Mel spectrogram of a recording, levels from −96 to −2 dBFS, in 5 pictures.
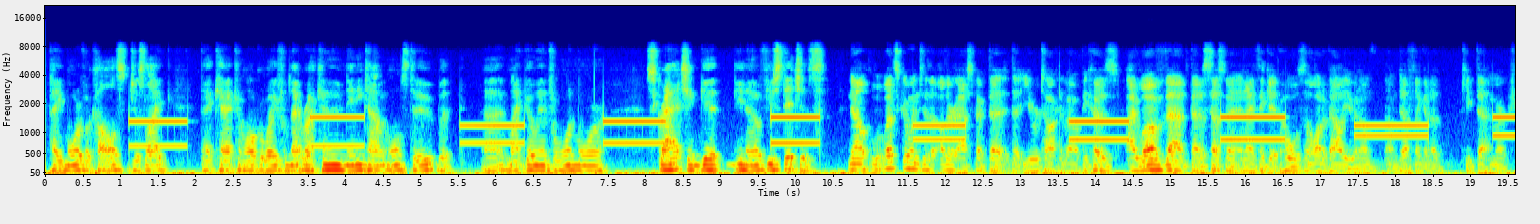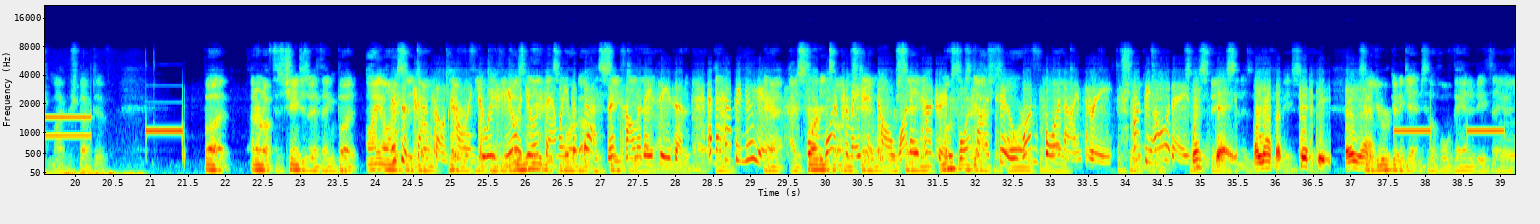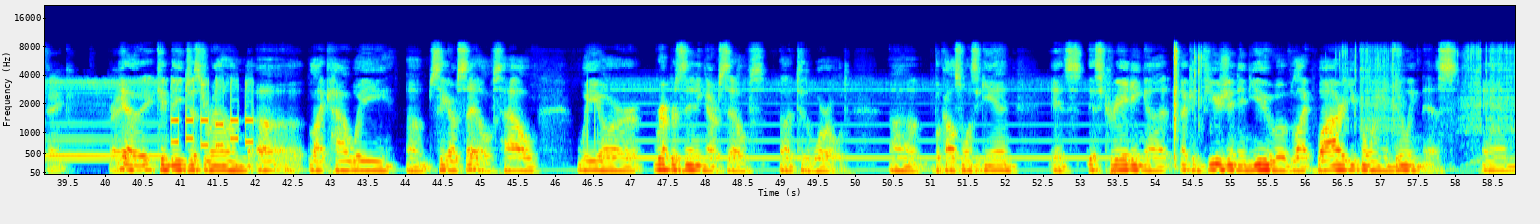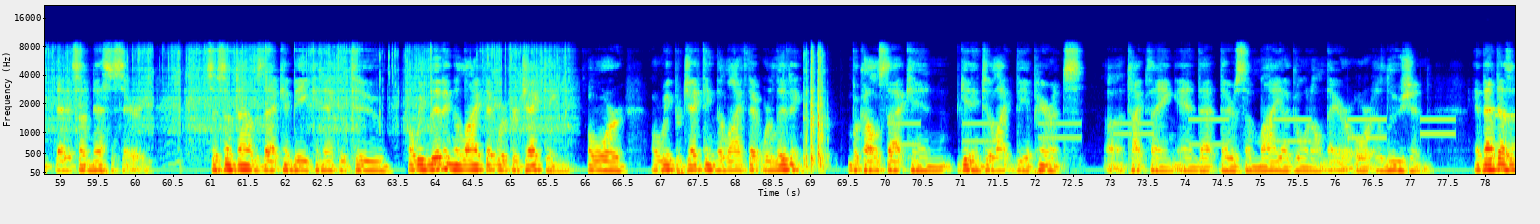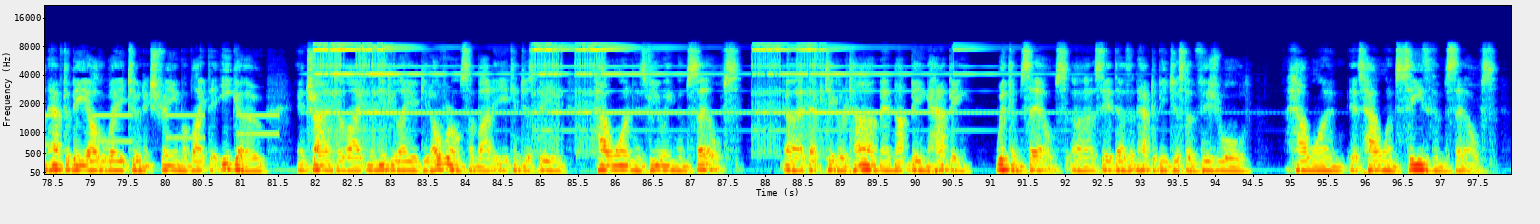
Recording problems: off-mic speech; far
high frequencies cut off; noticeable; nothing above 8 kHz
room echo; slight; dies away in 0.2 s
alarms or sirens; very loud; throughout; as loud as the speech

